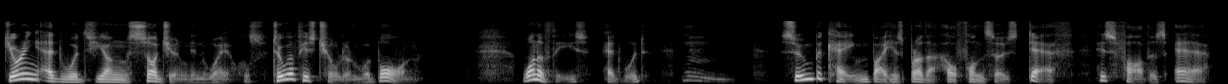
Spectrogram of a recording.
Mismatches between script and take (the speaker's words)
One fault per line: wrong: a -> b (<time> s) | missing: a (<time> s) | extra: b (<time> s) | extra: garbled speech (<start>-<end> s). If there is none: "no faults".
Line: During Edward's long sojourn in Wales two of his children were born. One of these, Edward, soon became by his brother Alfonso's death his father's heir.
wrong: long -> young (1.0 s)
